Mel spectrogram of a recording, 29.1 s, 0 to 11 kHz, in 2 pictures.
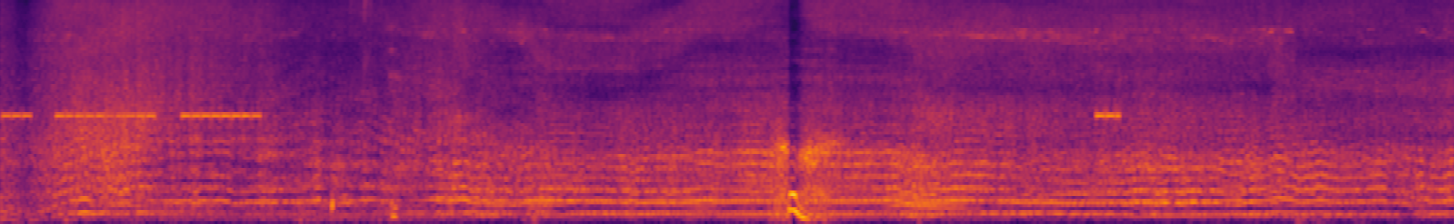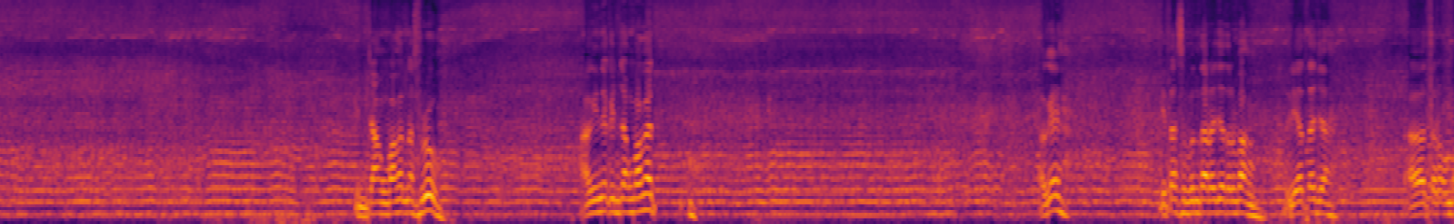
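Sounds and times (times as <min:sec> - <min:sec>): short electronic beeps: 0:00.0 - 0:02.7, 0:11.0 - 0:11.2
drone propellers whining: 0:00.0 - 0:13.3
gusty wind: 0:16.9 - 0:17.9.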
